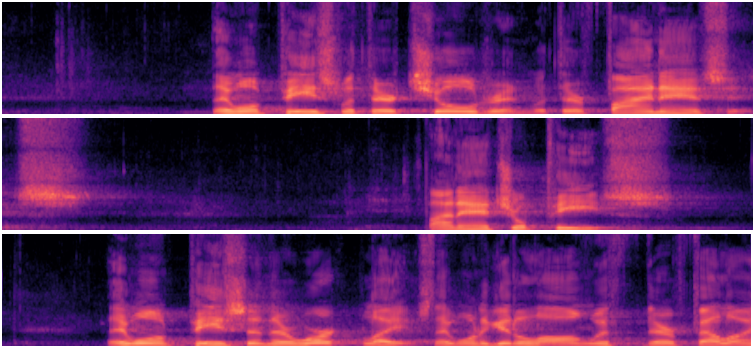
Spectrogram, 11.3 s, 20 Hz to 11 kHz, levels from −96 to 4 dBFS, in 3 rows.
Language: English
